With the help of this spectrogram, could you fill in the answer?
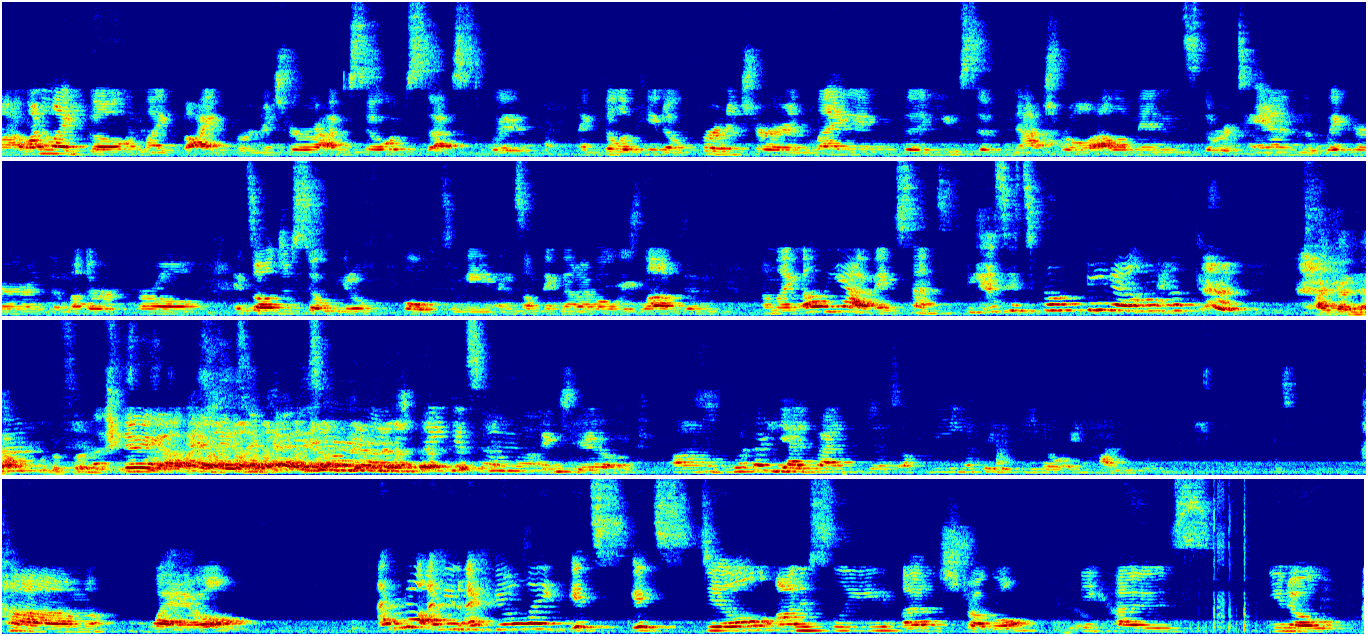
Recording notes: Manila press conference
